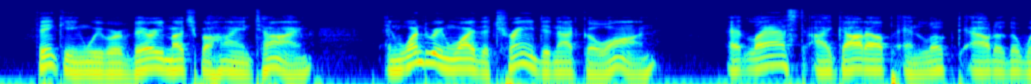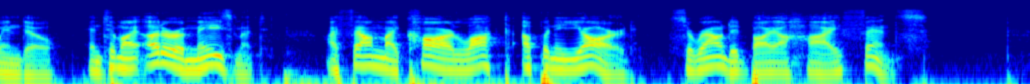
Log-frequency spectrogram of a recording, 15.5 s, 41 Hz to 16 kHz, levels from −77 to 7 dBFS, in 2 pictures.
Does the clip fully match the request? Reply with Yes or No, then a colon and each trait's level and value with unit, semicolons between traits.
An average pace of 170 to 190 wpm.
Yes: average, 180 wpm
